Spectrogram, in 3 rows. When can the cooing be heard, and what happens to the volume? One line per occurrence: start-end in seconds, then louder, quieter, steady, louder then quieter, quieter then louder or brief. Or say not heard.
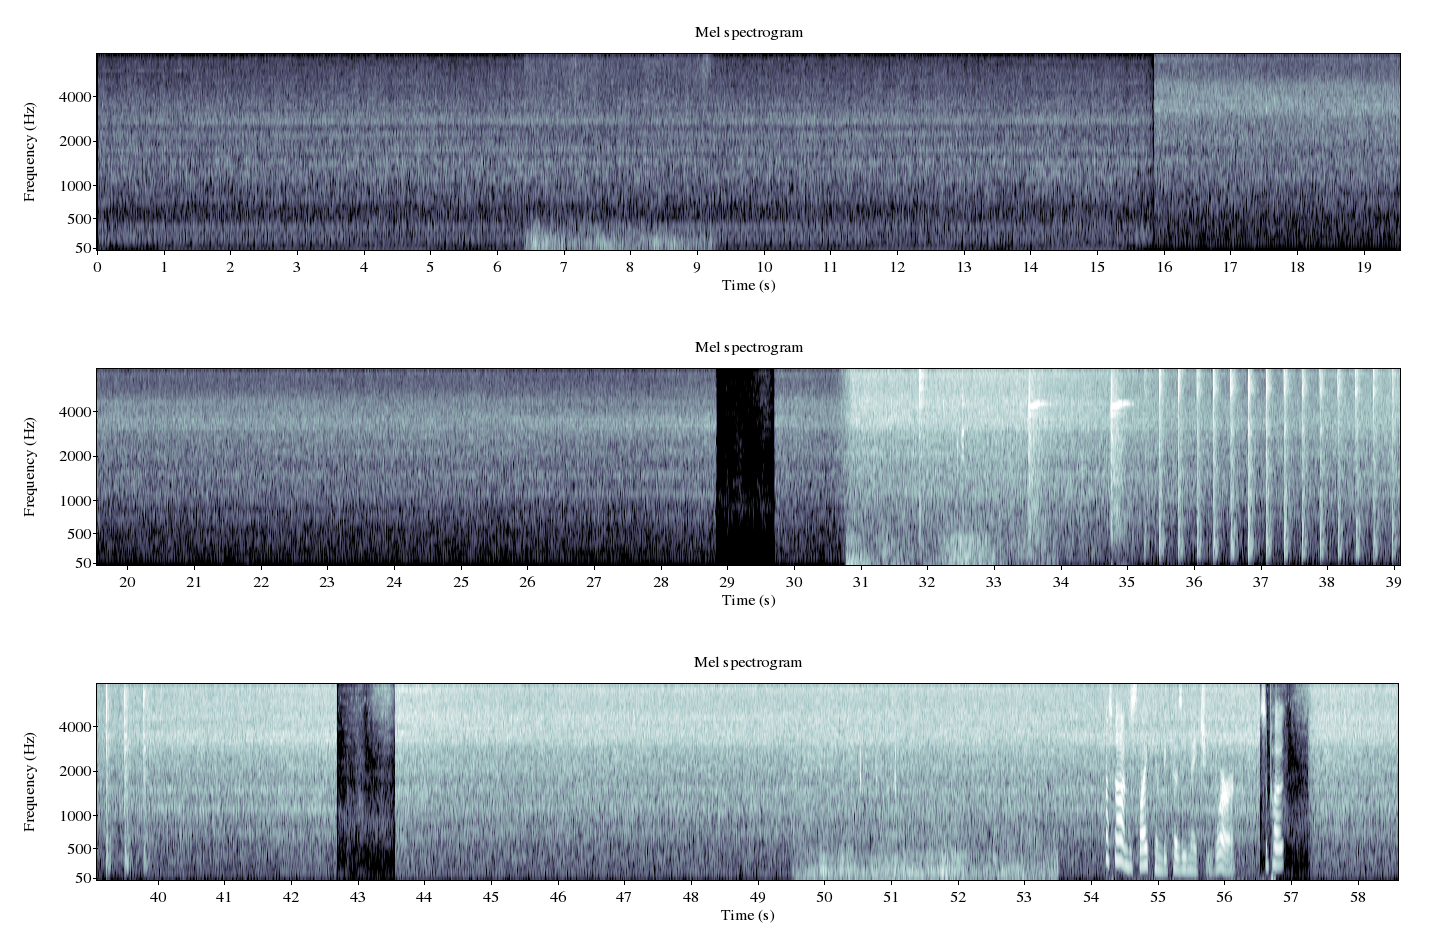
not heard.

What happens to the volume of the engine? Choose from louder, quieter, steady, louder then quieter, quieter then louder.
louder.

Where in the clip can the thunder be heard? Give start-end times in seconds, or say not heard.
6.4-9.3, 30.8-34.0, 49.5-53.5.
